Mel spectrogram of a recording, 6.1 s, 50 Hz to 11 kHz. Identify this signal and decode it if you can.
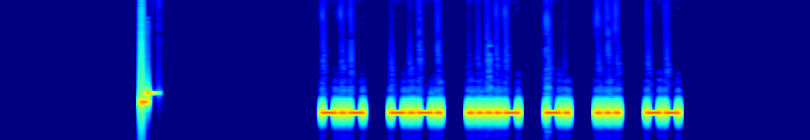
Morse code, heard as a keyed tone, about 34 wpm, spaced as for 25 wpm, 700 Hz. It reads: KC4NSM
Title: USA Call Signs - 6 Characters - 2x Character Spacing - 35wpm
